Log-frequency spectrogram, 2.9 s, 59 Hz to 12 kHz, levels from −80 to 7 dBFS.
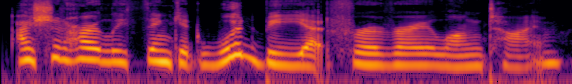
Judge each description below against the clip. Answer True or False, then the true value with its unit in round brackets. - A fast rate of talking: True (270 wpm)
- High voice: True (225 Hz)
